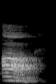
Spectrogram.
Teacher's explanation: जब आ बोलते हो तो पूरी का पूरा मुंह जो है खुल जाता है, बहुत बड़ा सा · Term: विवृत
